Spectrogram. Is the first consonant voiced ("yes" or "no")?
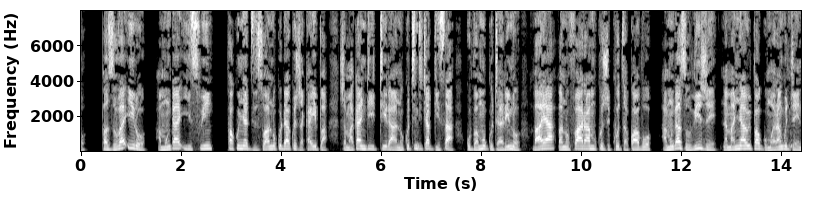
no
